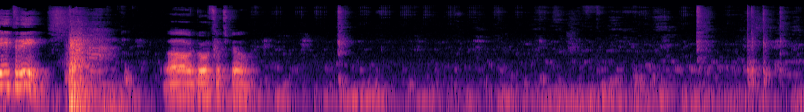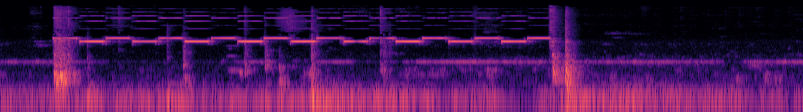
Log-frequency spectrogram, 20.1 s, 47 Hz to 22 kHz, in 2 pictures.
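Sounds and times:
two-tone electronic alarm beeps: 0:10.5 - 0:19.0.

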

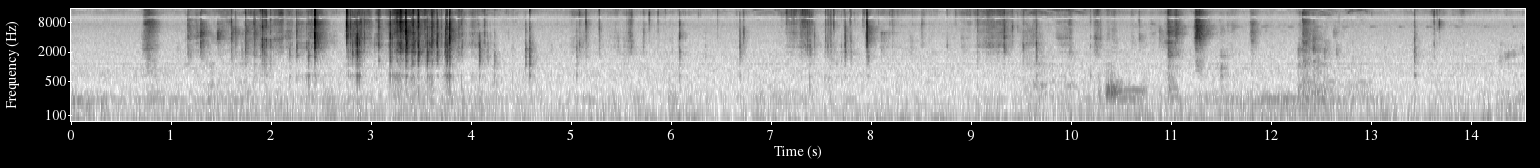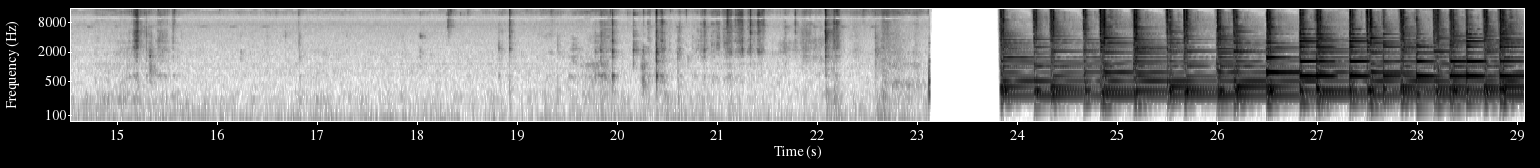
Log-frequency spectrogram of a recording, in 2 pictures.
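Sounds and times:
plastic packet tearing: 0:01.2 - 0:05.9, 0:07.1 - 0:08.4
plastic packet crinkling: 0:01.2 - 0:09.7.

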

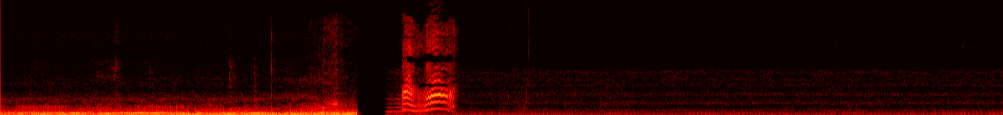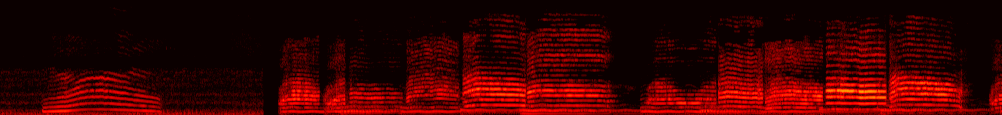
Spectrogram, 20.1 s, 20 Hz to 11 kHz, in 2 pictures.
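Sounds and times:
loud low rumble: 0:00.0 - 0:03.6
cat meowing: 0:03.9 - 0:04.6, 0:10.4 - 0:11.7.

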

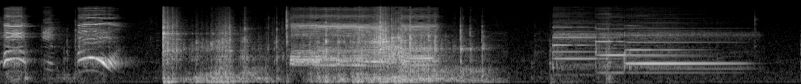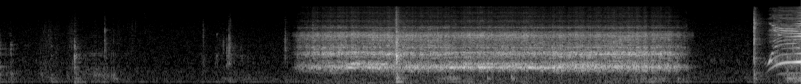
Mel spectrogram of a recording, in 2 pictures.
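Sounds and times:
held electronic tones: 0:02.9 - 0:04.6
multi-note electronic chime: 0:05.6 - 0:07.6.

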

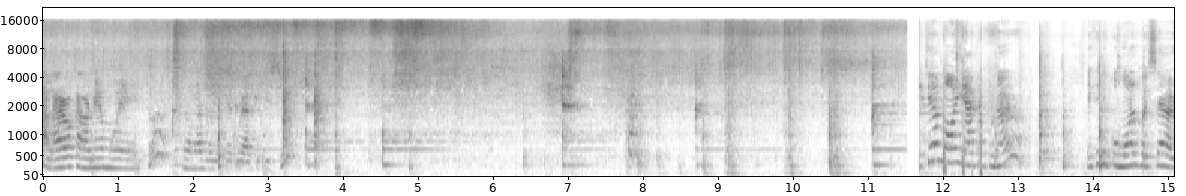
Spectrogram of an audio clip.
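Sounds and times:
masala sizzling in a pot: 0:00.0 - 0:11.6
spatula stirring and scraping: 0:00.1 - 0:11.6.

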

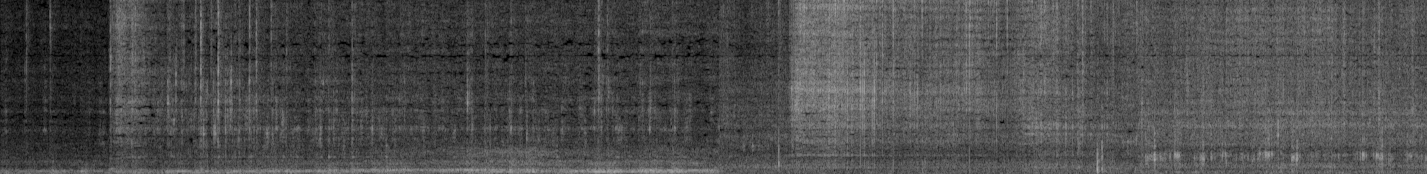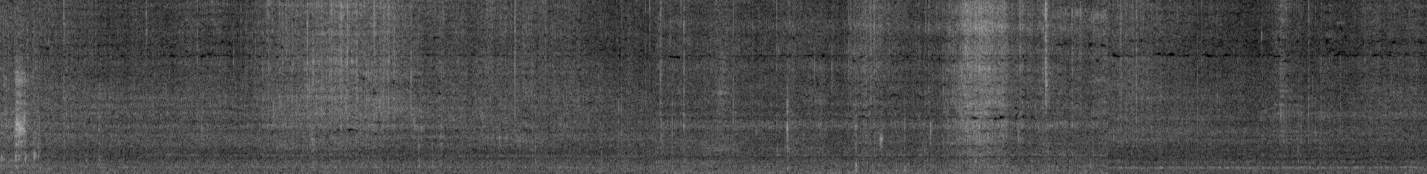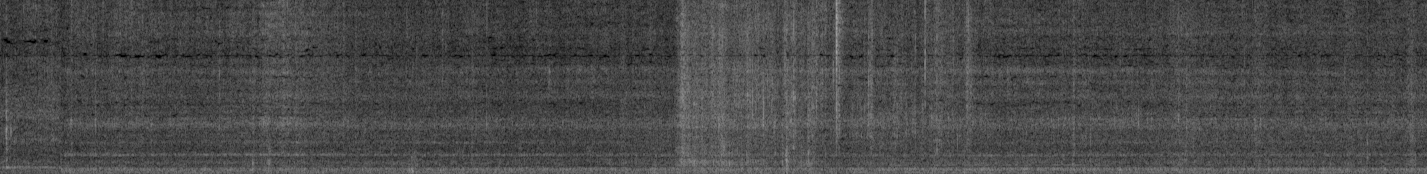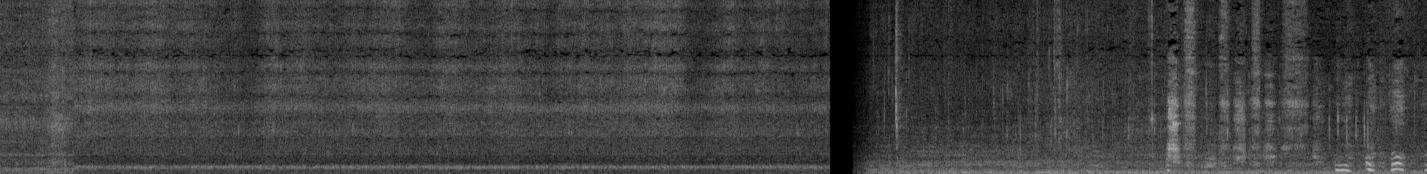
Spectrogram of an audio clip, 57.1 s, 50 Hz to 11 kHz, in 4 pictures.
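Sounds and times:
pot bubbling over fire: 0:00.0 - 0:49.9, 0:50.8 - 0:57.0
steady hiss: 0:05.4 - 0:51.1
stick stirring and scraping pot: 0:10.2 - 0:14.9.

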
